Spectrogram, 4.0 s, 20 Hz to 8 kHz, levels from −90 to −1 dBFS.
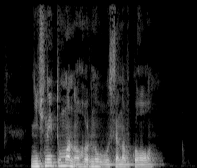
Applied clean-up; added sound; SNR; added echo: none; none; none; none.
